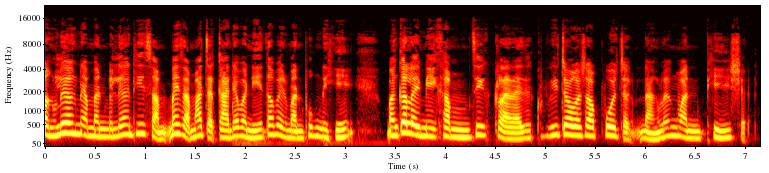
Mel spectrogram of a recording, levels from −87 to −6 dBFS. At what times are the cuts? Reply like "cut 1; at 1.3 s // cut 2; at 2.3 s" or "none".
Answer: none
